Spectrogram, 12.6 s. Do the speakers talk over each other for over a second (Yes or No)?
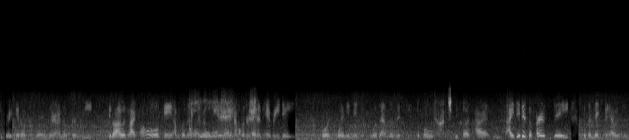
Yes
